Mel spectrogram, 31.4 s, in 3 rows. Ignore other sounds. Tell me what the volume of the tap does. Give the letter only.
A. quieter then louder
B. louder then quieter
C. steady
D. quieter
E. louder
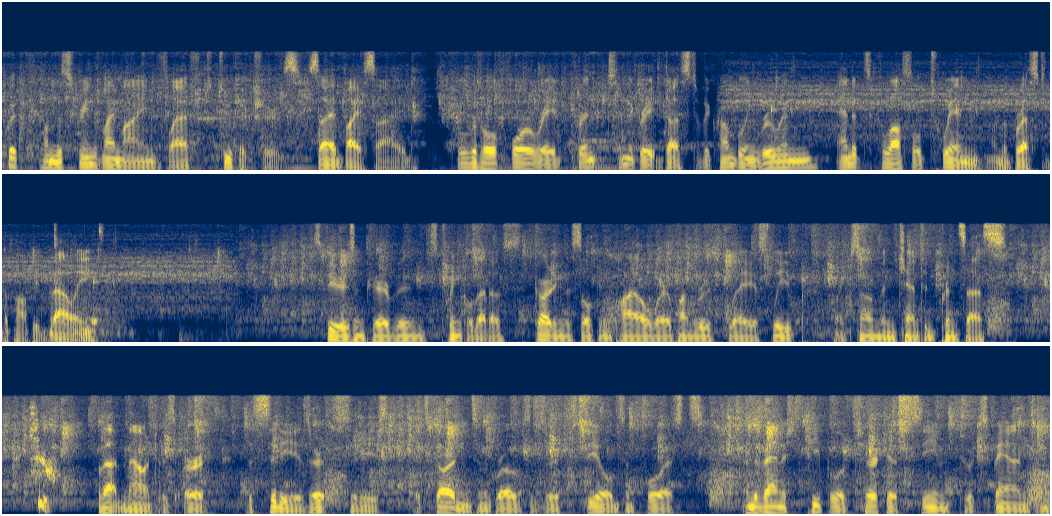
E.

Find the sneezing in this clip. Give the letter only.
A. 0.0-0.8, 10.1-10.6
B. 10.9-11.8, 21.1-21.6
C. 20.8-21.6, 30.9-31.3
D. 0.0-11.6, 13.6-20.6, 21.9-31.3
B.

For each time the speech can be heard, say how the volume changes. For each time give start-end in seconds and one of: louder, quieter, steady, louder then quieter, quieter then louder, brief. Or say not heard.
0.0-11.6 steady
13.6-20.6 steady
21.9-31.3 steady.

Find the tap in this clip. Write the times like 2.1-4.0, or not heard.
0.0-31.3.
